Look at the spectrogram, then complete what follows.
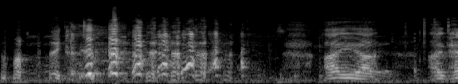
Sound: laughter

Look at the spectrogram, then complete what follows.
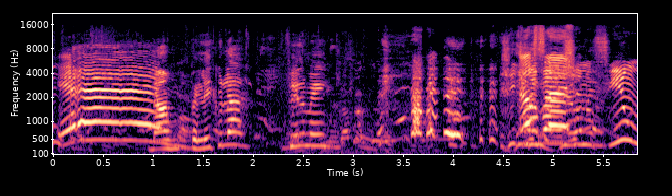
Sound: speaking foreign language; all speaking foreign language

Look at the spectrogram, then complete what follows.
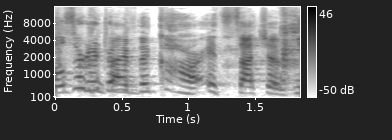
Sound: laughter

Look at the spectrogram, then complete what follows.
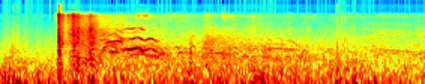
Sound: exclamation

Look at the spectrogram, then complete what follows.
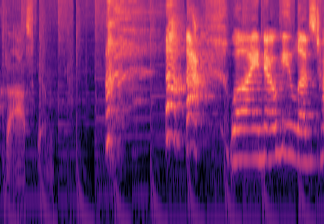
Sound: laughs

